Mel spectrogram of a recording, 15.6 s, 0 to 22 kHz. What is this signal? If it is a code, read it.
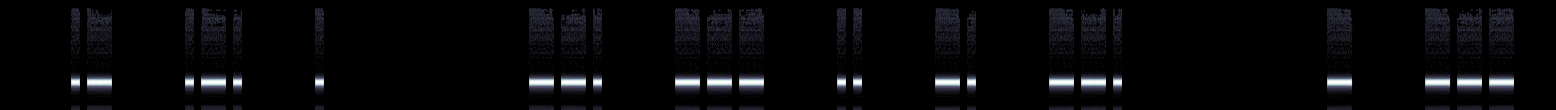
Morse code, heard as a keyed tone, about 15 wpm, spaced as for 8 wpm, 1000 Hz. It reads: ARE GOING TO
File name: qotdfiles / 8wpm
